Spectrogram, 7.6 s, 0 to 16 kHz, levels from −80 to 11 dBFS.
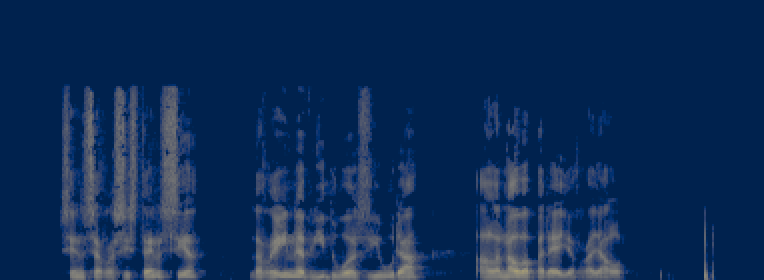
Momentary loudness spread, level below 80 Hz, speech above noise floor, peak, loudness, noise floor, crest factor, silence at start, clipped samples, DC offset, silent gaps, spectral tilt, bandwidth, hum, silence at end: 11 LU; -72 dBFS; 48 dB; -12 dBFS; -31 LUFS; -79 dBFS; 22 dB; 0.6 s; under 0.1%; under 0.1%; none; -3 dB/octave; 11.5 kHz; none; 0.55 s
